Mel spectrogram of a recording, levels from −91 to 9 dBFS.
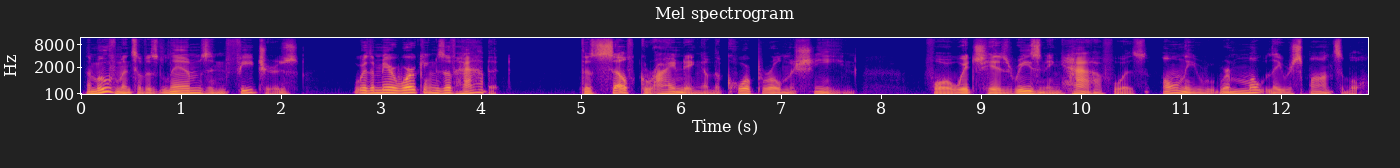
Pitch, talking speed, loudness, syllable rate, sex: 105 Hz, 125 wpm, -22 LUFS, 4.8 syllables/s, male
